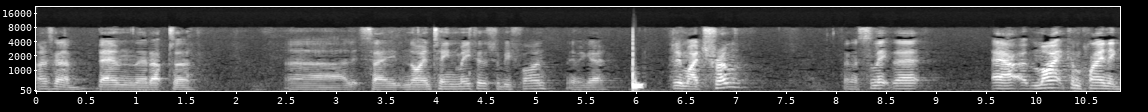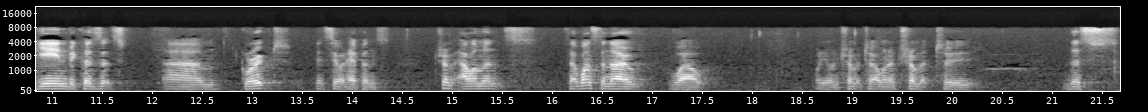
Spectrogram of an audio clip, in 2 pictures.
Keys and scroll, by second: 3.6-4.5 typing, 5.9 Escape, 20.5 Escape.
